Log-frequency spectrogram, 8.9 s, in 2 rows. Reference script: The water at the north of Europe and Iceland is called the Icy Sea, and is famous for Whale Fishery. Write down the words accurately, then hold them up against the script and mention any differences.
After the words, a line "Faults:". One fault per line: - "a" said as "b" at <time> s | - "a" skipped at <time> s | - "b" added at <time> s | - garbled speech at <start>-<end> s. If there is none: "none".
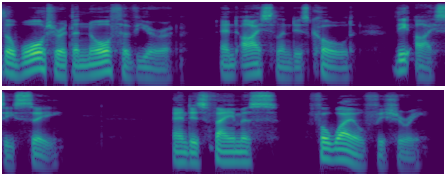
The water at the north of Europe and Iceland is called the Icy Sea, and is famous for Whale Fishery.
Faults:
none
